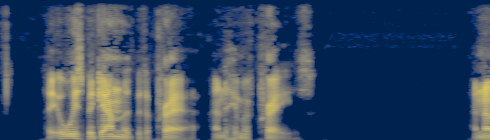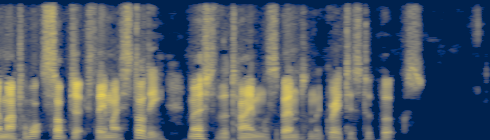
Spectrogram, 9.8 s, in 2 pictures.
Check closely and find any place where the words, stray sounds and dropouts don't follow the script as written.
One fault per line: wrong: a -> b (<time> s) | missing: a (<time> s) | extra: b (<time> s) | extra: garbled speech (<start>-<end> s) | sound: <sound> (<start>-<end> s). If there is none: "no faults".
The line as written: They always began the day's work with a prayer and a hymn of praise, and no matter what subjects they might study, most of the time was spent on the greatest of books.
missing: day's work (1.3 s)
